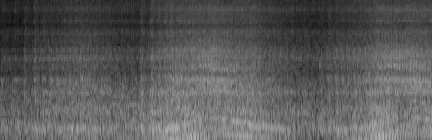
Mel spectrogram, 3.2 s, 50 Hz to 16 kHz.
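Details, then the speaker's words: Yamaha Fazer 150 motorcycle, revved at standstill. A turbine-like whine rises and falls with the revs; the cause is a burnt stator, not internal engine damage, confirmed because the noise stops when the stator is disconnected. "problema dessa moto aqui tá no estator queimado aí ela dá um barulho aqui parecendo uma turbina"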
